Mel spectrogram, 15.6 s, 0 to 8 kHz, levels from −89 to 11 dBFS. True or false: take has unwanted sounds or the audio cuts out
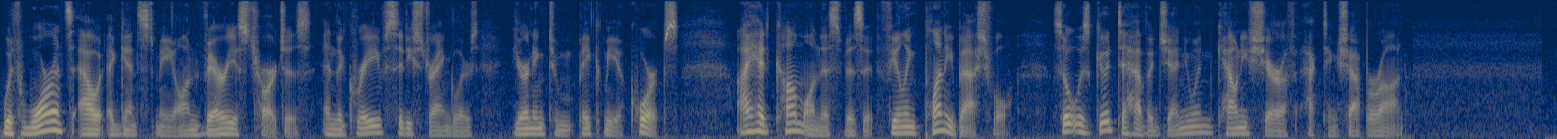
false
